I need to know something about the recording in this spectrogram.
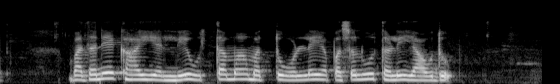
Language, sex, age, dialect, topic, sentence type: Kannada, female, 36-40, Coastal/Dakshin, agriculture, question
